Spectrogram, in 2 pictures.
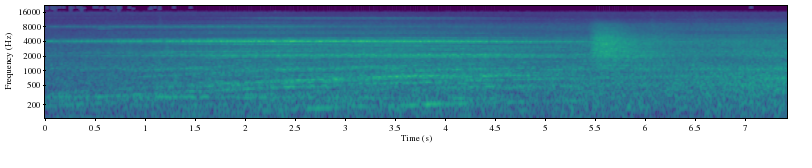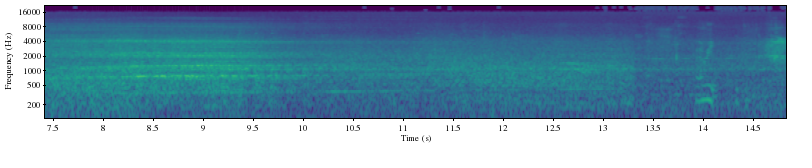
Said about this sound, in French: Ce train continue sans arrêt jusqu'à Vevey.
